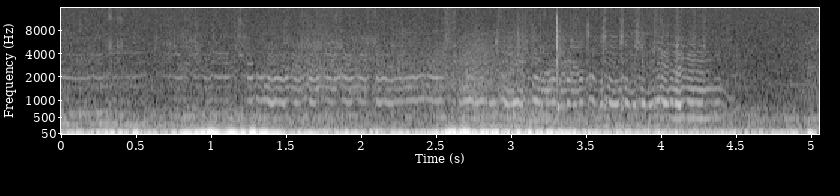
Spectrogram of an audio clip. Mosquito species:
Anopheles arabiensis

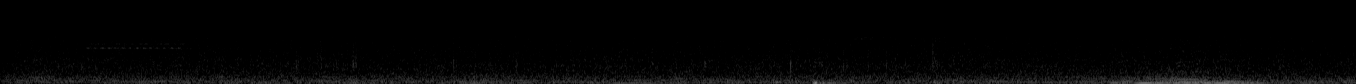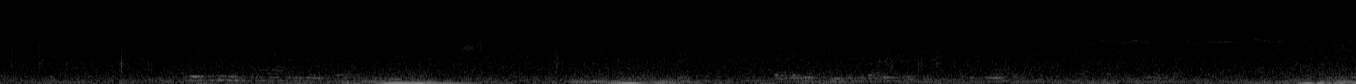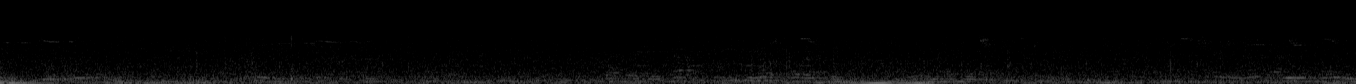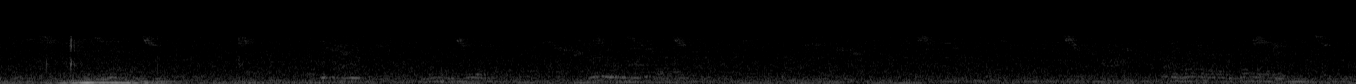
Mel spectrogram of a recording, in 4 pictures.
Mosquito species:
no mosquito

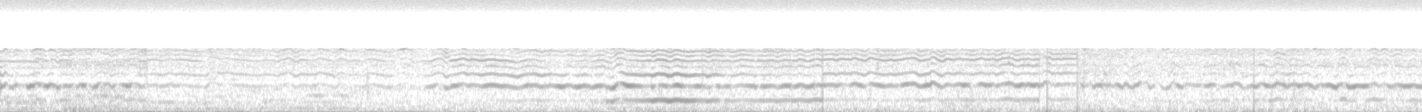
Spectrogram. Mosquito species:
Anopheles maculatus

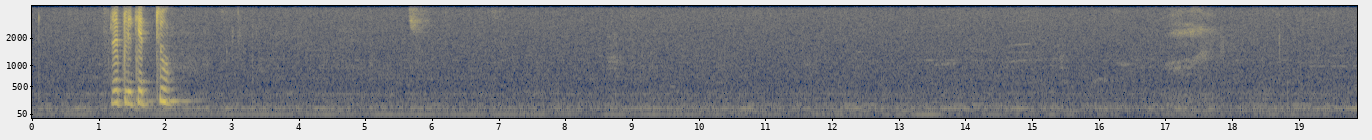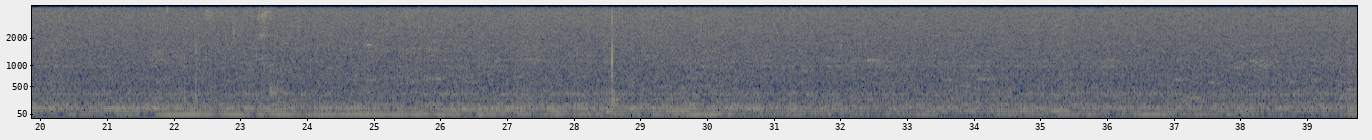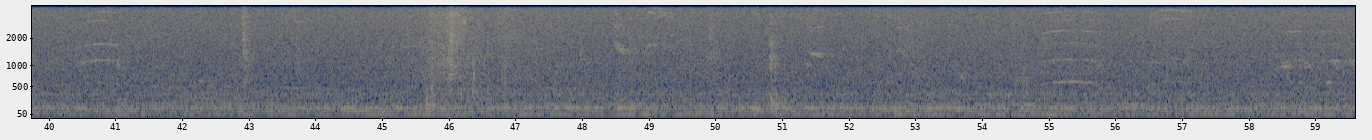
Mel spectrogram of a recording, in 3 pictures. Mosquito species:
no mosquito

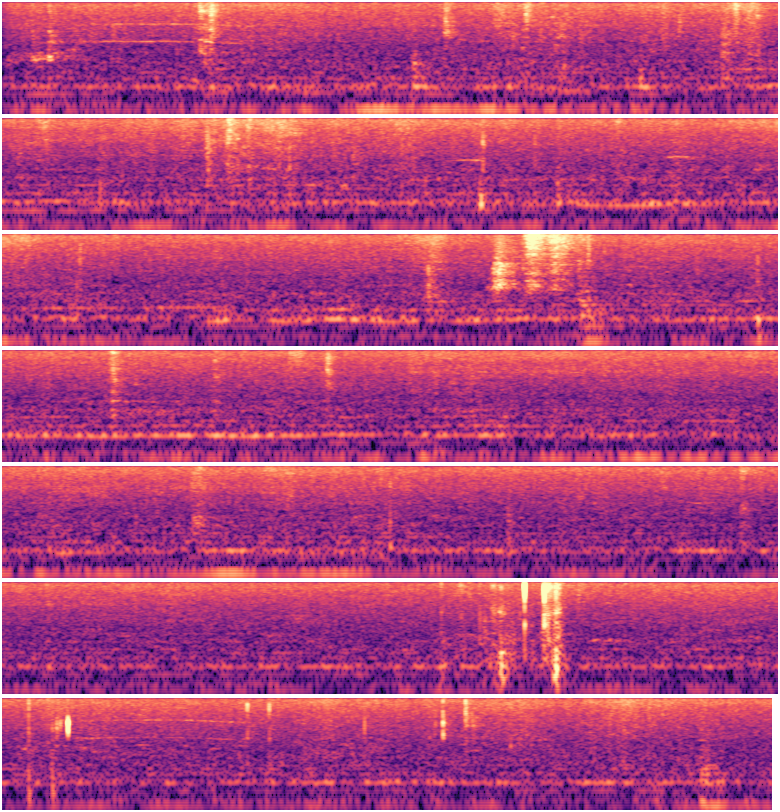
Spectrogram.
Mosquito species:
no mosquito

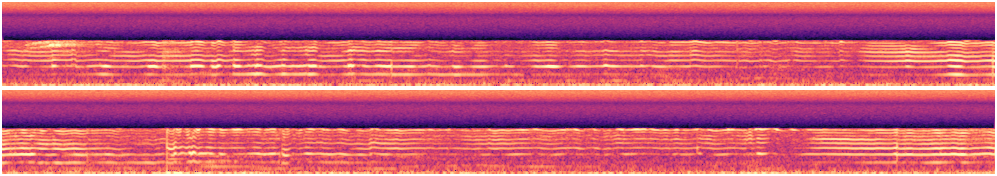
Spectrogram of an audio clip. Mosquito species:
Anopheles dirus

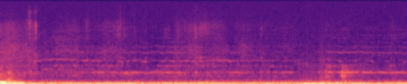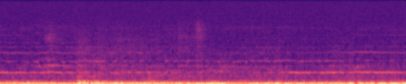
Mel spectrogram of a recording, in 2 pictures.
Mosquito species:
Anopheles funestus s.s.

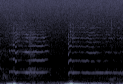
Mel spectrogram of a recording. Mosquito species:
Anopheles funestus s.s.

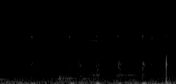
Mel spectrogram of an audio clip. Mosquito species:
no mosquito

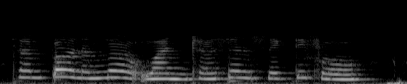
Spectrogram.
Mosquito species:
no mosquito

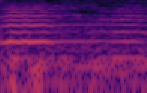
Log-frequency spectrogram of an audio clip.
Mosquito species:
Culex tarsalis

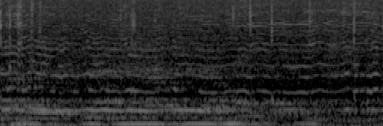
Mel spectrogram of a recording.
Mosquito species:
Anopheles arabiensis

